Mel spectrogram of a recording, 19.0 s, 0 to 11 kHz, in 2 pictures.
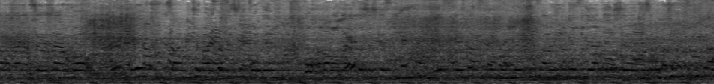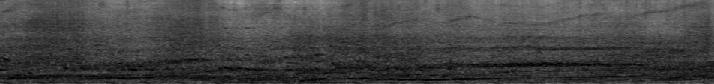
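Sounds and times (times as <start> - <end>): car engines revving hard: 0.0 - 19.0
tyre squeal: 13.6 - 19.0.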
